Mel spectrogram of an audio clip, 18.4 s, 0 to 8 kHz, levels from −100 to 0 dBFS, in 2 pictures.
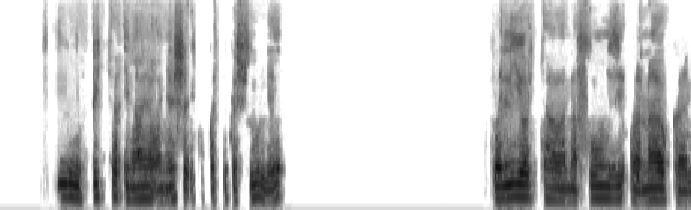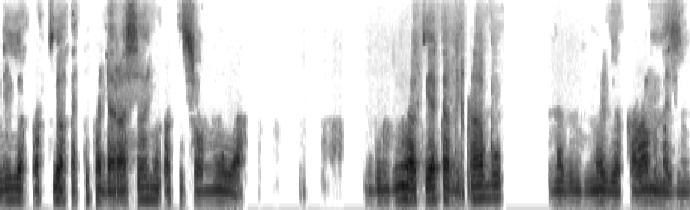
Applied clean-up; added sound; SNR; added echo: none; none; none; none.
